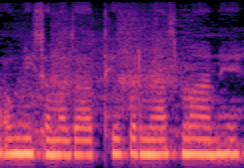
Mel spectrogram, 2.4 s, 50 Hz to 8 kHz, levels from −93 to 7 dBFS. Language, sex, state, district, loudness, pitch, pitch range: Hindi, female, Chhattisgarh, Balrampur, -17 LUFS, 225 Hz, 220-230 Hz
